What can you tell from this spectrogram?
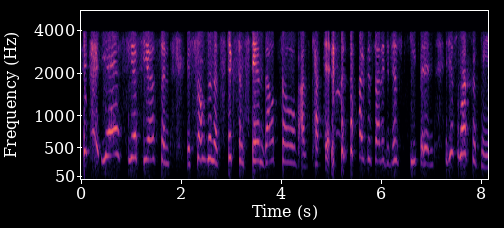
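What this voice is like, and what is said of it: Boston accent. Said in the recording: “you had an accent... it's a Bostonian accent”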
